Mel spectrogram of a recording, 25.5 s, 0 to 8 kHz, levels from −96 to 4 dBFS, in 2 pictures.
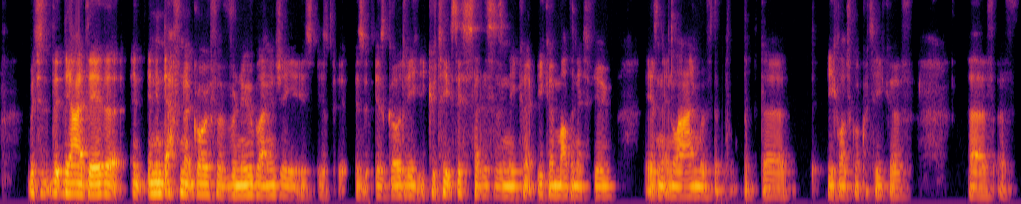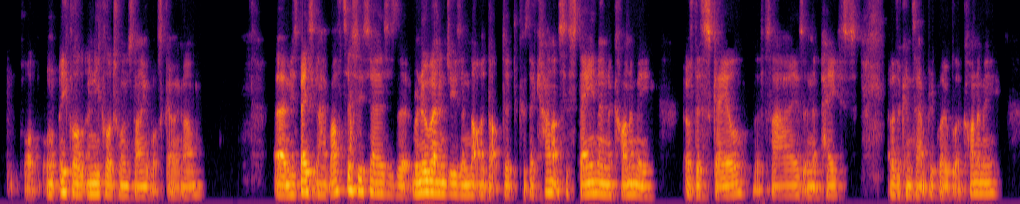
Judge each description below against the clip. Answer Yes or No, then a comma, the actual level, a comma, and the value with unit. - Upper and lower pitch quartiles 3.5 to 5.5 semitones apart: No, average, 3.1 semitones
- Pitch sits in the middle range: No, very low, 95 Hz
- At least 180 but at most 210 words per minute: Yes, average, 185 wpm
